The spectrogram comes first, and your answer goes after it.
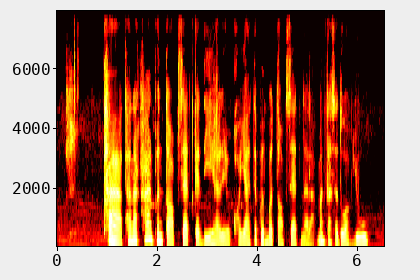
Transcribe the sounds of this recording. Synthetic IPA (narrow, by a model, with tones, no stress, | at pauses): t̪ʰaː˨˩t̪ʰa˧naː˧˥˨kʰaː˧˥˨npʰɤ˧˥nt̪ɔː˨˩p̚sɛ˧˩t̪̚ka˧˩diː˧ha˧˩leː˨˩˦wkʰɔː˨˦jaː˧˩k̚t̪ɛː˧˩˦pʰɤ˧˥˨nbɔː˧˦t̪ɔː˨˩p̚sɛ˧t̪̚na˧˩˨la˧ma˧˥˨nka˧˩sa˧du˨˩ək̚juː˧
